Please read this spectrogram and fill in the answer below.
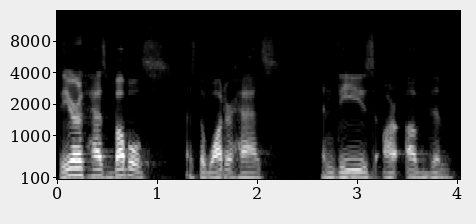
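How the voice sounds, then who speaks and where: A man's voice: fairly low pitch, normal speed, mellow, close to an everyday voice. Man playing a bold, questioning noble warrior. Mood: wondering. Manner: questioning, declamatory. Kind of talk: dramatic Shakespeare reading.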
